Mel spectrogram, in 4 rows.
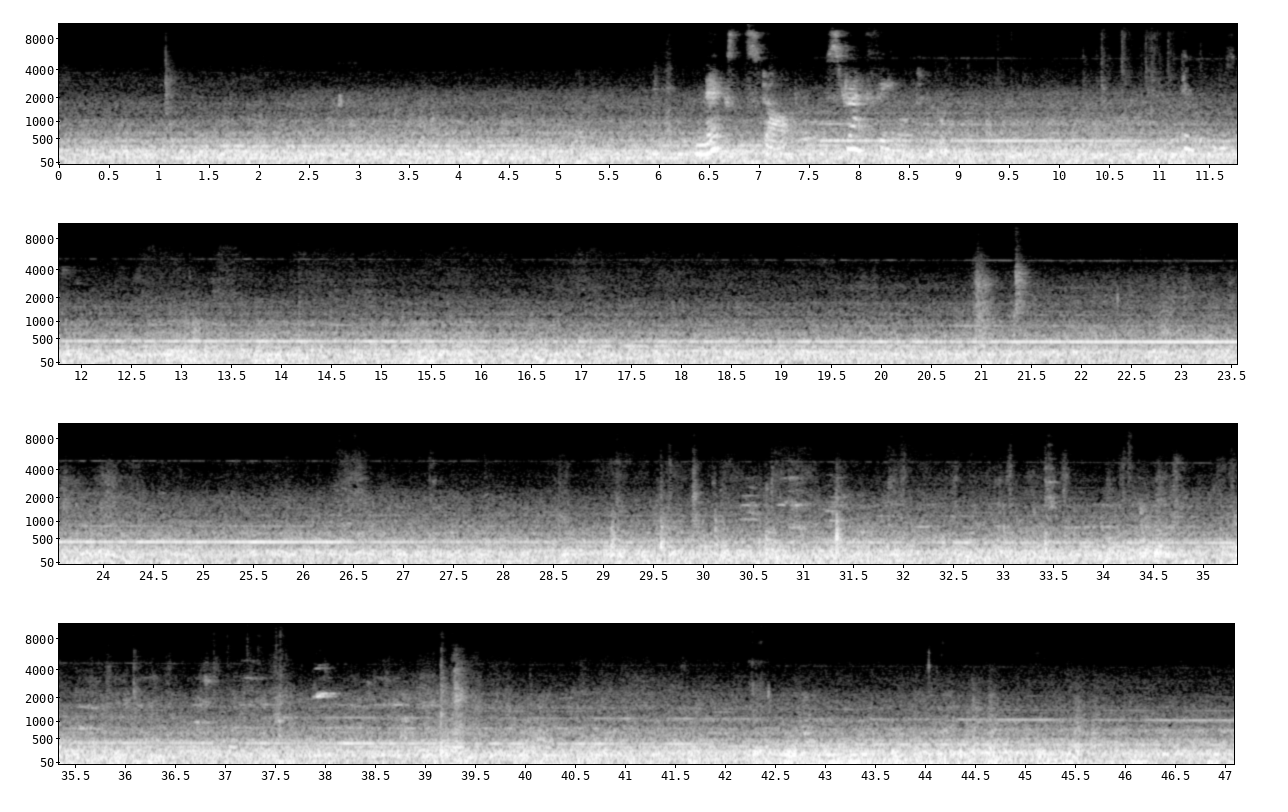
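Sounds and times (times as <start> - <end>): train wheels rumbling on rail: 0.0 - 47.0.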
